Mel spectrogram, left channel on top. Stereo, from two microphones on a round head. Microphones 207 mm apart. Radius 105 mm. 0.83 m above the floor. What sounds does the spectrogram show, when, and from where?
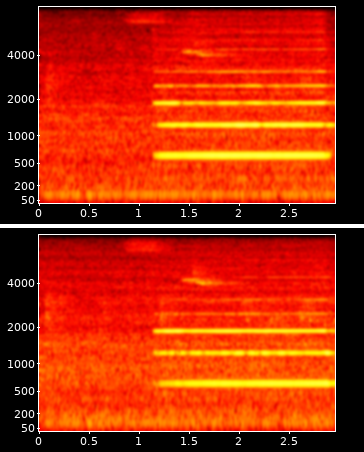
0.0 s an insect: 45° right (ahead or behind), 1.1 m
1.1 s a flute: 35° left (ahead or behind), 0.6 m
